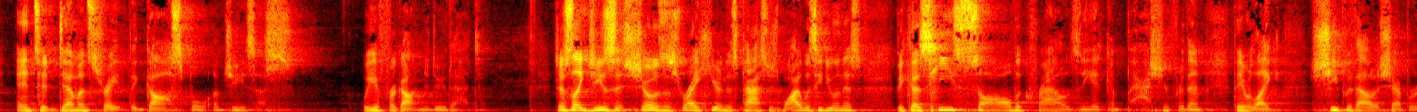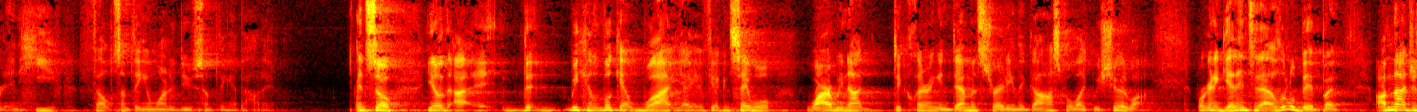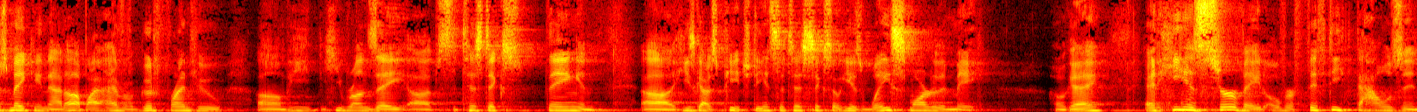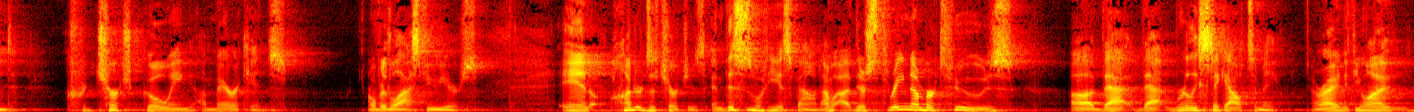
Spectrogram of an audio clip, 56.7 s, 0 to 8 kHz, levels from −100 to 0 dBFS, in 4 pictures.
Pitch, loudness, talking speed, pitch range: 145 Hz, -25 LUFS, 185 wpm, 130-170 Hz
